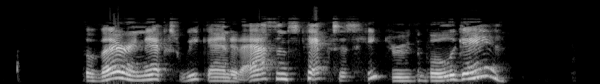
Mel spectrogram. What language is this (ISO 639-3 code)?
eng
